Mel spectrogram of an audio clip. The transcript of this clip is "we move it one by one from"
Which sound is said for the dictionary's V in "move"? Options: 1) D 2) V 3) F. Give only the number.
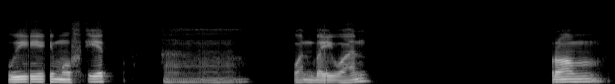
3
